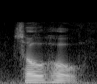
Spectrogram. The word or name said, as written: Touhou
